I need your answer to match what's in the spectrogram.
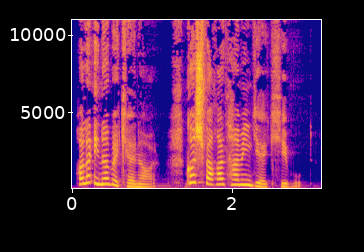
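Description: High-voiced woman telling a childhood story. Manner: conversational, animated when quoting. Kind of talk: casual spoken storytelling.

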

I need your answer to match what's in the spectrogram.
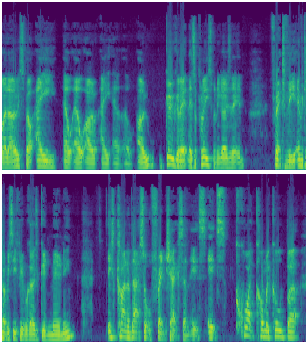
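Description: A man's voice: mid-range voice, a bit bright. Rambling man reviewing films. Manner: rambling, many fillers and restarts. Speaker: podcast co-host reviewing films. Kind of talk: casual chat.

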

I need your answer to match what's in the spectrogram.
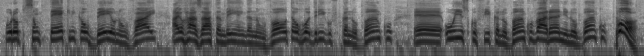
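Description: Lively, higher-pitched man, blunt sports talker. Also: moderate pace, hardly any pauses. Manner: informal, blunt, opinionated. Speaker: football podcast co-host and commentator. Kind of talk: casual sports chat.

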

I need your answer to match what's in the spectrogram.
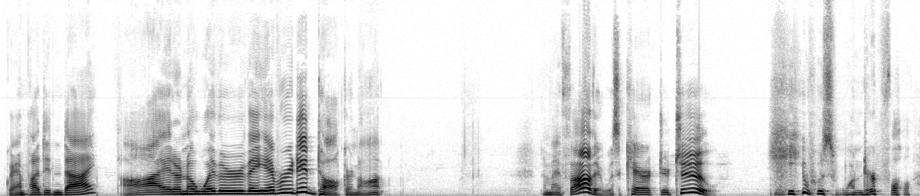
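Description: A woman reading aloud someone's first-person recollections in a lively storytelling manner. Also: fairly low pitch. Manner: lively storytelling with shifts in loudness. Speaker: reader of recorded recollections.

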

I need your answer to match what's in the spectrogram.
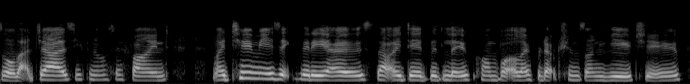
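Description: A woman's voice: medium pitch, dark tone, clear, resonant tone, dry recording. A young woman, a singer guest on a podcast, chatting in a giggly, chatty way. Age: young adult. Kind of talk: casual chat. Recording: dull lo-fi sound.

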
